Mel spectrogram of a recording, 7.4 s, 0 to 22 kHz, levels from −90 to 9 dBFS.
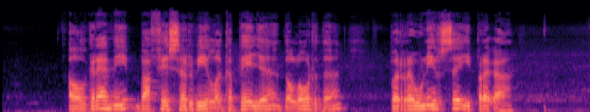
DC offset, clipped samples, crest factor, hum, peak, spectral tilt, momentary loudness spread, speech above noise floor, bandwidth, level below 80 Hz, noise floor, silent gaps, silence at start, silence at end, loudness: under 0.1%; under 0.1%; 16 dB; none; -2 dBFS; -4.5 dB/octave; 9 LU; 39 dB; 14.5 kHz; -48 dBFS; -56 dBFS; none; 0.85 s; 0.95 s; -17 LUFS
